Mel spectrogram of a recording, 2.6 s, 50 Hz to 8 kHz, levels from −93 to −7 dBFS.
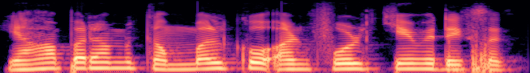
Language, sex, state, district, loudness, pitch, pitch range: Hindi, male, Jharkhand, Ranchi, -14 LUFS, 170 Hz, 155-185 Hz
